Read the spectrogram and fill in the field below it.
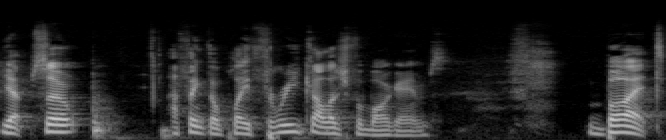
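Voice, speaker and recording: A man's bright, sharp tone with lively intonation. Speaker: podcast co-host. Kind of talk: casual chat. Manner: fast.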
